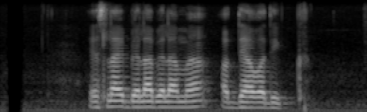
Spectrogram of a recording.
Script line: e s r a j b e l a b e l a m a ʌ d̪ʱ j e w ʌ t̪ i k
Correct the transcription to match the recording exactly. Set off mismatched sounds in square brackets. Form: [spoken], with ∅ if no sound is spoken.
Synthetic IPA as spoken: e s [l] a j b e l a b e l a m a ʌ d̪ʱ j [a] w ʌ [d̪] i k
